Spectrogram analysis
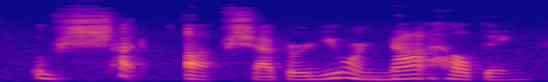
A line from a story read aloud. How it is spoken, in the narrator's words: Rodney snarls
